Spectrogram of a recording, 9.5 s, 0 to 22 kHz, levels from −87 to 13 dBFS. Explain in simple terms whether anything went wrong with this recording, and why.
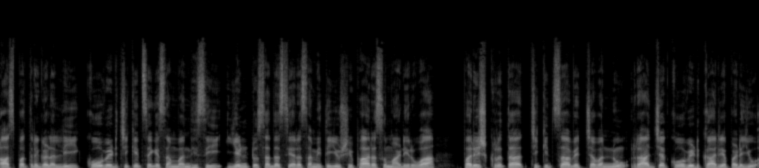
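Nothing went wrong with this speech recording. There are no technical faults anywhere in it, so there are no moments to point to.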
